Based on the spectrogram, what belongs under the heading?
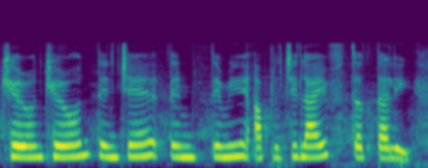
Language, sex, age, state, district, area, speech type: Goan Konkani, female, 18-30, Goa, Ponda, rural, spontaneous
